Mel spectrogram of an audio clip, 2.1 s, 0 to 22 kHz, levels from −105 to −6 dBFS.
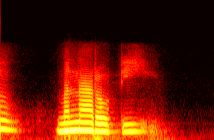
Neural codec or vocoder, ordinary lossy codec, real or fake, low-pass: codec, 16 kHz, about 1 kbps, DyCAST, with the encoder's durations; Opus, 32 kbps; fake; 7.2 kHz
